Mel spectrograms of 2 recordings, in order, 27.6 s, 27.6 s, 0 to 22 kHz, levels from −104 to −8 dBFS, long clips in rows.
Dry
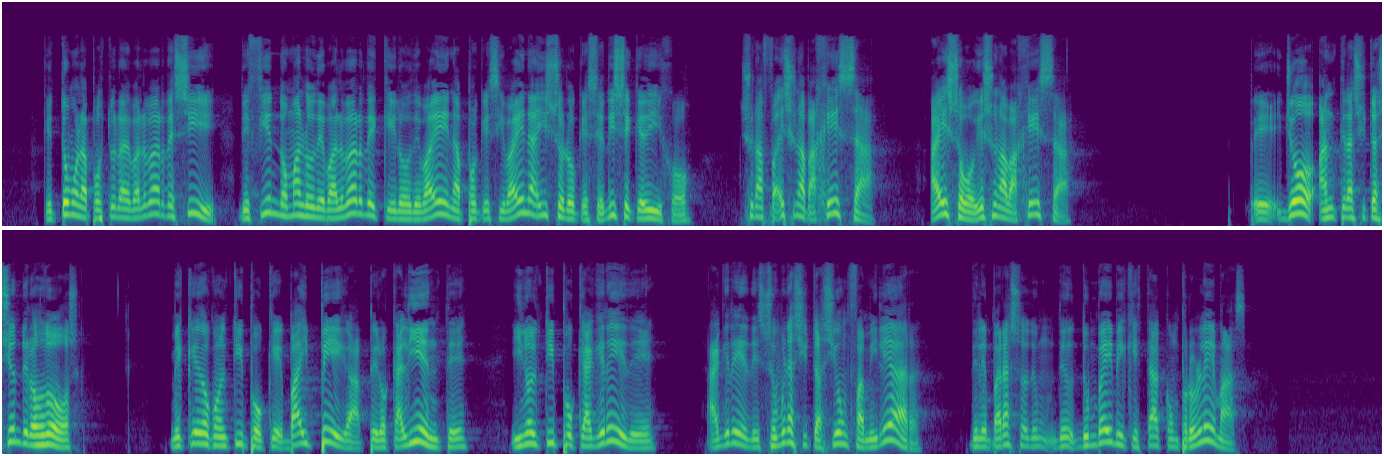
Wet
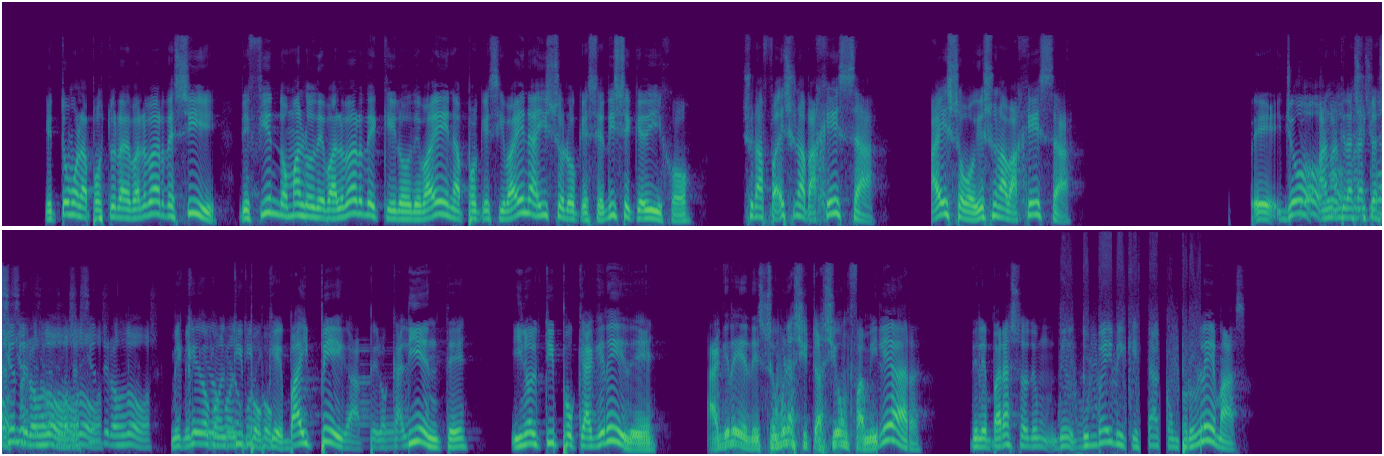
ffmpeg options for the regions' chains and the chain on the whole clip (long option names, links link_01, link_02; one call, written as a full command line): ffmpeg -i in.wav -filter_complex "[0:a]asettb=1/sr,asplit=3[link_01][link_02][link_03];[link_01]atrim=end=12.734[link_04];[link_02]atrim=start=12.73:end=16.54,asetpts=PTS-STARTPTS,afade=type=in:duration=0.004:curve=qsin,afade=type=out:start_time=3.806:duration=0.004:curve=qsin,aecho=1:1:106|327|808:0.376|0.158|0.178,atrim=end_sample=168021,acompressor=threshold=-31dB:ratio=5:attack=3.2:release=140:knee=1:detection=peak[link_05];[link_03]atrim=start=16.536[link_06];[link_04][link_05]acrossfade=duration=0.004:curve1=hsin:curve2=qsin[link_07];[link_07][link_06]acrossfade=duration=0.004:curve1=qsin:curve2=hsin,asettb=1/sr,asplit=3[link_08][link_09][link_10];[link_08]atrim=end=17.204[link_11];[link_09]atrim=start=17.2:end=17.87,asetpts=PTS-STARTPTS,afade=type=in:duration=0.004:curve=qsin,afade=type=out:start_time=0.666:duration=0.004:curve=qsin,bandreject=frequency=132.8:width_type=h:width=4,bandreject=frequency=265.6:width_type=h:width=4,bandreject=frequency=398.4:width_type=h:width=4,bandreject=frequency=531.2:width_type=h:width=4,bandreject=frequency=664:width_type=h:width=4,bandreject=frequency=796.8:width_type=h:width=4,bandreject=frequency=929.6:width_type=h:width=4,bandreject=frequency=1062.4:width_type=h:width=4,bandreject=frequency=1195.2:width_type=h:width=4,bandreject=frequency=1328:width_type=h:width=4,bandreject=frequency=1460.8:width_type=h:width=4,bandreject=frequency=1593.6:width_type=h:width=4,bandreject=frequency=1726.4:width_type=h:width=4,bandreject=frequency=1859.2:width_type=h:width=4,bandreject=frequency=1992:width_type=h:width=4,bandreject=frequency=2124.8:width_type=h:width=4,bandreject=frequency=2257.6:width_type=h:width=4,bandreject=frequency=2390.4:width_type=h:width=4,bandreject=frequency=2523.2:width_type=h:width=4,bandreject=frequency=2656:width_type=h:width=4,bandreject=frequency=2788.8:width_type=h:width=4,bandreject=frequency=2921.6:width_type=h:width=4,bandreject=frequency=3054.4:width_type=h:width=4,acompressor=threshold=-41dB:ratio=3:attack=3.2:release=140:knee=1:detection=peak[link_12];[link_10]atrim=start=17.866[link_13];[link_11][link_12]acrossfade=duration=0.004:curve1=hsin:curve2=qsin[link_14];[link_14][link_13]acrossfade=duration=0.004:curve1=qsin:curve2=hsin,asettb=1/sr,asplit=3[link_15][link_16][link_17];[link_15]atrim=end=20.014[link_18];[link_16]atrim=start=20.01:end=22.55,asetpts=PTS-STARTPTS,afade=type=in:duration=0.004:curve=qsin,afade=type=out:start_time=2.536:duration=0.004:curve=qsin,acontrast=77,aeval=exprs='val(0)*sin(2*PI*31*n/s)':channel_layout=same[link_19];[link_17]atrim=start=22.546[link_20];[link_18][link_19]acrossfade=duration=0.004:curve1=hsin:curve2=qsin[link_21];[link_21][link_20]acrossfade=duration=0.004:curve1=qsin:curve2=hsin,asettb=1/sr,asplit=3[link_22][link_23][link_24];[link_22]atrim=end=24.364[link_25];[link_23]atrim=start=24.36:end=25.79,asetpts=PTS-STARTPTS,afade=type=in:duration=0.004:curve=qsin,afade=type=out:start_time=1.426:duration=0.004:curve=qsin,acrossover=split=270|3000[link_26][link_27][link_28];[link_27]acompressor=threshold=-43dB:ratio=5:attack=3.2:release=140:knee=2.83:detection=peak[link_29];[link_26][link_29][link_28]amix=inputs=3:normalize=0,acrusher=bits=7:mix=0:aa=0.5[link_30];[link_24]atrim=start=25.786[link_31];[link_25][link_30]acrossfade=duration=0.004:curve1=hsin:curve2=qsin[link_32];[link_32][link_31]acrossfade=duration=0.004:curve1=qsin:curve2=hsin,alimiter=limit=-22.5dB:level=0:latency=1:release=13,equalizer=frequency=6800:width_type=o:width=1.1:gain=-14.5,agate=range=-33dB:threshold=-55dB:ratio=3:detection=peak,volume=-4.5dB" out.wav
